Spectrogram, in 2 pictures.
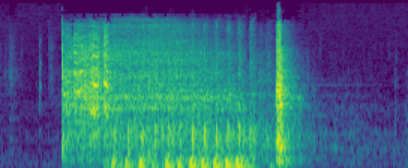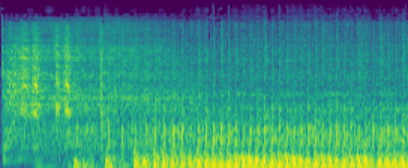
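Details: Honda Foreman single-cylinder engine starts, stalls, restarts, then idles with a quick steady tick about three per second; valves already adjusted correctly, owner suspects timing chain, unconfirmed.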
